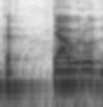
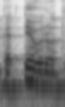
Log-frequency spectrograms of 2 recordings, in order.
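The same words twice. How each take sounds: First: गत्यावरोध with a long yaa; incorrect form. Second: गत्यावरोध said as gatyevarodh, with ye; correct form. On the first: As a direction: open the middle to gat-yaa-varodh in गत्यावरोध. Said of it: "नहीं होता है". (गलत रूप गत्यावरोध, 'त्या' के साथ) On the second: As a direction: say the middle of गत्यावरोध as tye, not tyaa. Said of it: "लेकिन ये गलत है". (सही रूप गत्यावरोध, 'त्य' हल्का बोलकर) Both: Shown as a demonstration.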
